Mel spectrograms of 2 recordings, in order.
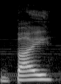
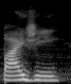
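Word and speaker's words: Baizhi: But it's Baija, Baija, Baija. Something along those lines. I'm really bad at it, but it's not Baiji the way that they're pronouncing it here either.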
